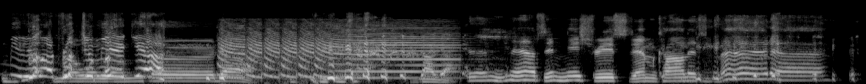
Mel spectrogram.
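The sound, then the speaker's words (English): A loud, brassy air horn blares in a rapid burst of repeated blasts for a couple of seconds, with people talking and singing before and after it. “I don't know why that air horn like put me Canada.”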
